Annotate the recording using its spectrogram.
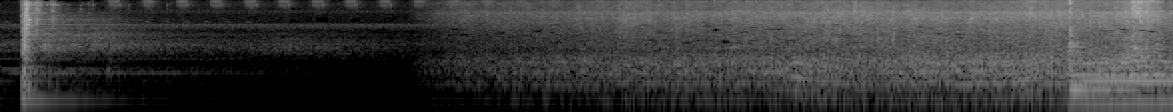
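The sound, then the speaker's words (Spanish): After a brief knock and a near-silent pause, a dense swarm of bees starts buzzing, a steady droning hum that grows gradually louder until the end. “¿Has notado que desde que talaron la selva para construir la granja, las abejas están más débiles?”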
